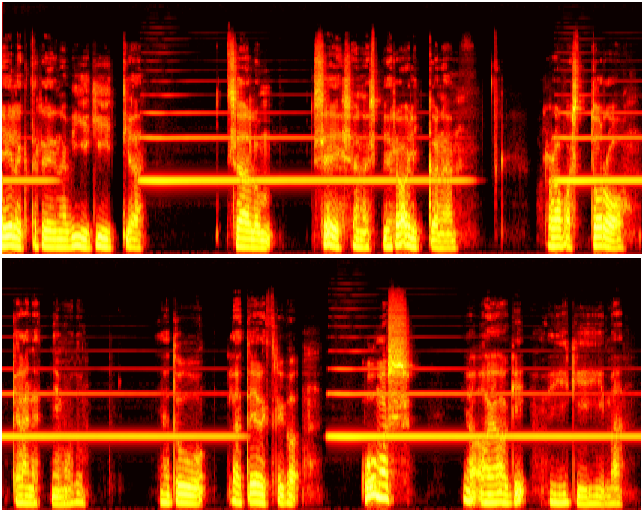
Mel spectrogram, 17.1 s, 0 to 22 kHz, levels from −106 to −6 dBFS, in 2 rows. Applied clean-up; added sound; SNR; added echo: none; Wind instrument, woodwind instrument; 12 dB; none.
